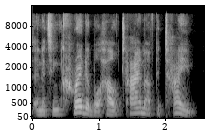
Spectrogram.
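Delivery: ordinary talk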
